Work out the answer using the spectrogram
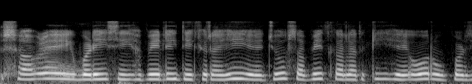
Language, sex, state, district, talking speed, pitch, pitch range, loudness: Hindi, female, Bihar, Vaishali, 190 wpm, 235 Hz, 230-250 Hz, -15 LUFS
